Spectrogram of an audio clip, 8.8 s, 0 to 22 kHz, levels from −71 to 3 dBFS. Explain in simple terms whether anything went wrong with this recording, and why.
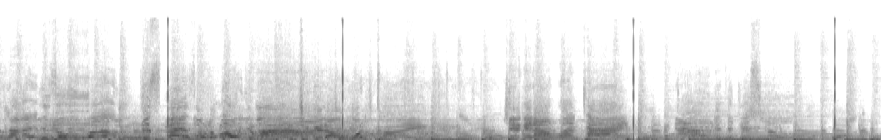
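Four sharp clicks cut through the sound, at about 1.69, 3.43, 6.34 and 8.35 seconds. Each one is a file header played as audio. The recording was built from separate pieces joined end to end. Each piece began with a short block of file information that was never stripped out. The player treated those bytes as sound. So every join produces a brief, loud snap, no matter what the sound around it is doing.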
